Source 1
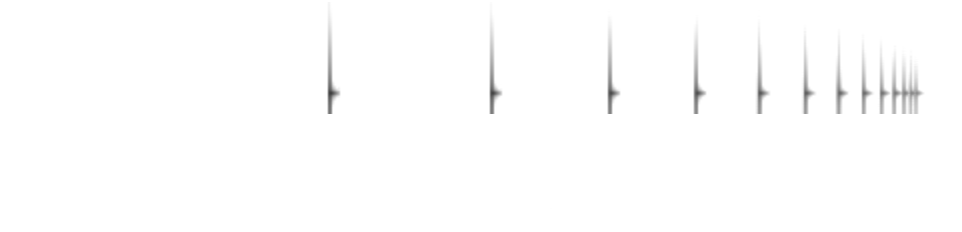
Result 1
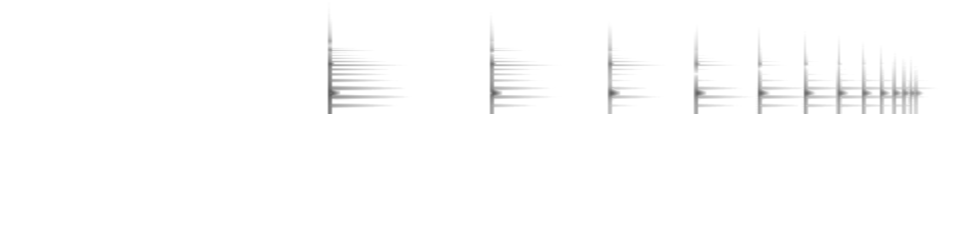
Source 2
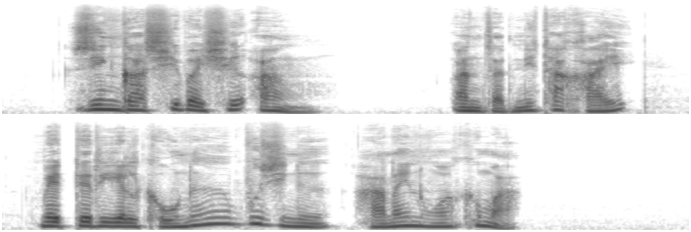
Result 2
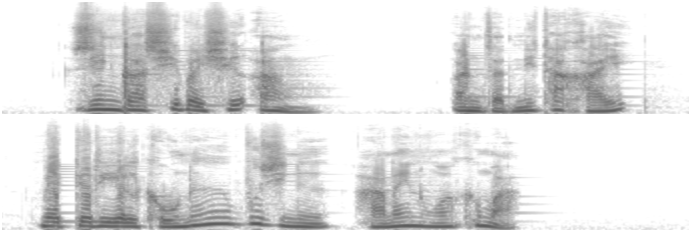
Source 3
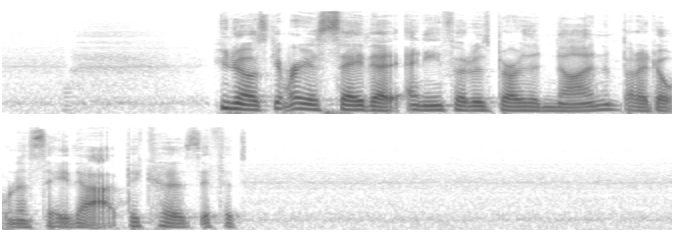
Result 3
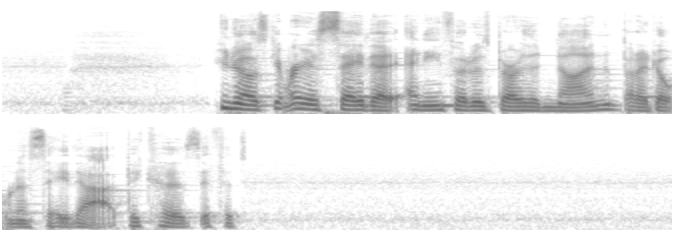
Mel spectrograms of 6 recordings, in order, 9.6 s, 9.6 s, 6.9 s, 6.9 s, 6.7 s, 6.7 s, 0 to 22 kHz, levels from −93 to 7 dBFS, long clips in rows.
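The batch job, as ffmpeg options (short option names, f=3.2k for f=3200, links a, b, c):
-af "aeval=exprs='0.501*(cos(1*acos(clip(val(0)/0.501,-1,1)))-cos(1*PI/2))+0.251*(cos(3*acos(clip(val(0)/0.501,-1,1)))-cos(3*PI/2))+0.0316*(cos(7*acos(clip(val(0)/0.501,-1,1)))-cos(7*PI/2))':c=same,bandreject=f=307.7:t=h:w=4,bandreject=f=615.4:t=h:w=4,bandreject=f=923.1:t=h:w=4,bandreject=f=1.2308k:t=h:w=4,bandreject=f=1.5385k:t=h:w=4,bandreject=f=1.8462k:t=h:w=4,bandreject=f=2.1539k:t=h:w=4,bandreject=f=2.4616k:t=h:w=4,bandreject=f=2.7693k:t=h:w=4,bandreject=f=3.077k:t=h:w=4,bandreject=f=3.3847k:t=h:w=4,bandreject=f=3.6924k:t=h:w=4,bandreject=f=4.0001k:t=h:w=4,volume=-4dB"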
